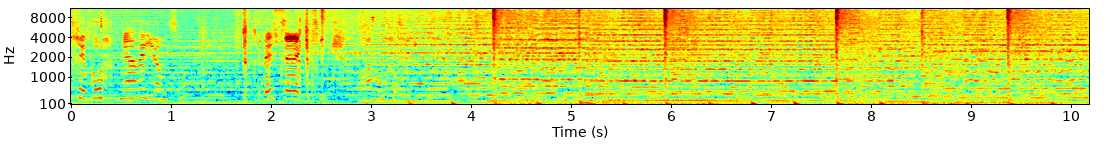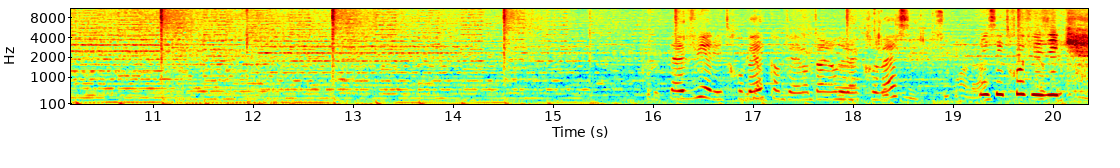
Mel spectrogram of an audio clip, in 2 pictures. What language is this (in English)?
French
